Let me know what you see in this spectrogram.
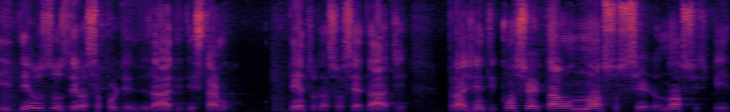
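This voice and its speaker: Vocal fry runs through a man's medium-pitched voice as he speaks at a moderate pace with very wide pitch swings. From Brazil, Itápolis, São Paulo state. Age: 70s. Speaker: lawyer. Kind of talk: interview.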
